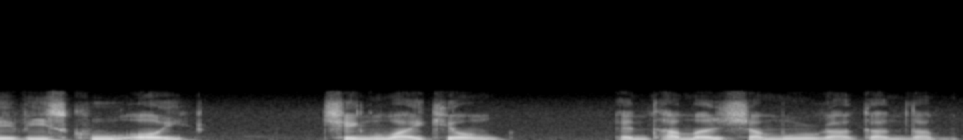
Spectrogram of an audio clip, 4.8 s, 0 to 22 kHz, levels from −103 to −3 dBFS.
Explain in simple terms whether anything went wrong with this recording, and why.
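Nothing went wrong; I hear no technical problems here.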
